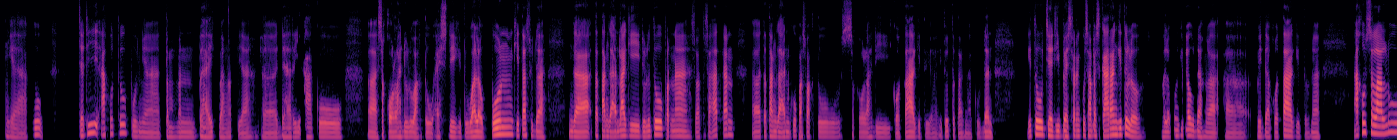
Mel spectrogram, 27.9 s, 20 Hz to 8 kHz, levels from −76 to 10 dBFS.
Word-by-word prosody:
Ya, 100 -2 -5 0.3
aku 135 +8 -9 0.9
jadi 120 +8 0 0.3
aku 140 +3 -1
tuh 180 0 0
punya 105 -3 -5 0.4
temen 100 -1 -5 0.3
baik 100 -2 -1
banget 95 +1 -6 0.2
ya, 90 - -3 0.4
eee, 90 0 -5
dari 95 -1 -4 0.2
aku, 100 0 -4 0.9
eee, 100 -1 +3
sekolah 105 -1 +1
dulu 105 0 -1
waktu 95 +2 -7 0.3
SD - - -5 0.2
gitu, - - -7
walaupun 105 +8 +6 0.3
kita 125 +1 +2
sudah 110 -3 +2 0.6
nggak 105 -2 +6 0.2
tetanggaan 110 -2 +2
lagi. 120 0 +4 0.2
Dulu 105 +1 0
tuh 145 0 +7
pernah 115 -1 +1
suatu 100 +5 -6
saat 125 +2 +1
kan, 135 +2 +4 0.5
eee, 105 +2 0
tetanggaanku 105 -1 0
pas 105 - 0
waktu 100 +1 -9 0.6
sekolah 100 -1 -6
di 95 - -7 0.3
kota 90 +2 -2 0.2
gitu 95 0 -12
ya 95 - -10
itu 90 +4 -7
tetanggaku, 90 -1 -9
dan 105 0 +2 0.8
itu 115 +5 -1 0.2
jadi 115 -2 +4
best 115 -3 +2
friend-ku 115 +2 0
sampai 115 +1 +3
sekarang 120 +4 +7
gitu 145 +2 +1
loh. 105 -3 +3 0.5
Walaupun 100 +3 -4
kita 125 0 -3
udah 105 -2 -1
nggak, 95 -2 -1 0.2
eee, 95 -1 -7 0.3
beda 105 -1 -3
kota 100 +5 +2 0.2
gitu. 95 -2 -12
Nah, 95 0 -3 0.7
aku 130 +10 +4
selalu, 165 0 +7
105 Hz, 135 wpm, -25 LUFS, 95-115 Hz, 0.9 s, tuh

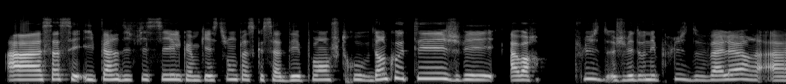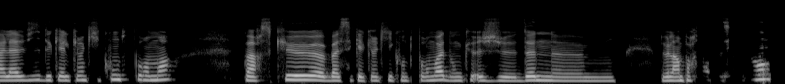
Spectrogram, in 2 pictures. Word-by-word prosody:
Ah, 215 +1 +10
ça 230 +1 +1
c'est 220 -4 +2
hyper 220 +1 +3
difficile 220 +1 -1
comme 200 -2 0
question 205 +3 -1
parce 215 -2 -3
que 205 - -4
ça 190 -2 0
dépend, 195 +4 +2
je 210 - -7
trouve. 215 -3 -3
D'un 220 +6 +4
côté 265 -1 +3
je 210 -4 -1
vais 210 -2 +2 0.2
avoir 205 +1 +4 0.3
plus 255 -2 -2
de 195 - -3
je 185 +1 -4
vais 205 - +3
donner 210 +1 0
plus 230 +2 -7
de 200 0 -7
valeur 215 +4 +3 0.2
à 185 0 0
l'avis 190 +2 -2
de 195 0 -6
quelqu'un 190 +1 -6
qui 190 -1 -14
compte 225 +3 -6
pour 205 -2 -5
moi 210 +3 -3 0.7
parce 180 -2 -3
que, 205 -2 +2
heu, - - -2
bah, 180 0 -3
c'est 180 +2 -14
quelqu'un 180 0 -6
qui 185 - -11
compte 175 -1 -13
pour 180 - -9
moi 200 +2 0
donc, 175 -3 -9
heu, - - -4
je 170 0 -5
donne, 185 +2 -1
hem, 165 -1 -8 0.4
de 175 - -7
l'importance 185 +3 -5
conséquence. 220 +5 -6
200 Hz, 200 wpm, -23 LUFS, 185-220 Hz, 0.7 s, Ah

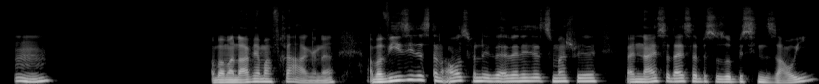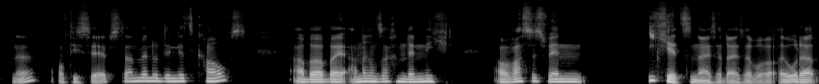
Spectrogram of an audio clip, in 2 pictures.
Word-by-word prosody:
Mhm. 155 +3 -1 1.6
Aber 105 +1 +2
man 105 0 +3
darf 105 +4 +2
ja 130 - +2
mal 130 -1 +1
fragen, 110 -10 -6
ne? 95 +7 -4 0.3
Aber 120 +3 +4
wie 180 +5 +5
sieht 205 0 0
es 200 - -1
denn 170 -4 0
aus, 165 +5 -1
wenn 155 -1 +1
du 150 -2 +1
we 140 -1 +1
wenn 145 - +3
du 155 - +3
jetzt 155 -1 -2
zum 150 -2 -2
Beispiel 150 0 +1 0.3
beim 120 +1 +1
Nicer 145 +6 0
Dicer 140 0 +1
bist 130 -1 -7
du 125 - -2
so 120 - +2
'n 115 - -7
bisschen 125 -3 -3
saui, 100 - -3
ne, 120 - -3 0.2
auf 100 - -6
dich 95 -2 -6
selbst 110 +8 -3
dann, 145 +2 +1
wenn 155 0 +3
du 150 - +3
den 145 0 +1
jetzt 150 0 -2
kaufst. 150 +6 -1 0.4
Aber 115 +3 +4
bei 110 0 +3
anderen 130 +4 +3
Sachen, 135 0 -1
dann 120 +2 +3
nicht. 130 -1 -2 0.4
Aber 105 +1 +1
was 140 +3 +1
ist, 150 -1 -3
wenn 125 -1 +2 0.6
ich 185 -1 +1
jetzt 120 -3 +5
'n 100 - +3
Nicer 90 0 -1
Dicer 85 +1 -2
brau 85 +1 -3
äh, 95 - -1
oder 105 +1 +3
130 Hz, 215 wpm, -23 LUFS, 105-150 Hz, 1.6 s, wie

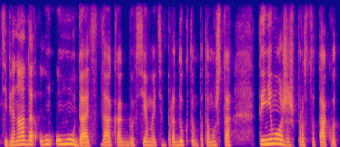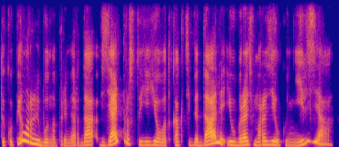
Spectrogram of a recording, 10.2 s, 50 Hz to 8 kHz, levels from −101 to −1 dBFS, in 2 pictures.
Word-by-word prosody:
Тебе 185 - -3
надо 215 +2 +3
у 220 +4 -1
уму 230 +1 +3
дать, 160 -2 +1
да, 170 0 0
как 175 -1 -4
бы, 170 - -6
всем 180 -1 -3
этим 170 +1 -10
продуктам, 175 +2 -4
потому 170 +1 -6
что 180 -1 -3 0.4
ты 220 - +5
не 240 - +5
можешь 225 -10 +1
просто 180 -1 -7
так. 165 -2 -1
Вот - - -8
ты - - -5
купил 420 -1 +4
рыбу, 225 - +2
например, 160 +2 -8
да, 185 +4 +2
взять 175 +4 +4
просто 230 -6 -4
ее, 185 +1 -2
вот, 165 -1 -5
как 185 -1 -5
тебе 175 0 -4
дали, 195 - +5
и 190 - -1
убрать 190 +2 +2
в - - -16
морозилку 195 +1 -2
нельзя. 225 - -1
185 Hz, 210 wpm, -25 LUFS, 170-215 Hz, 0.4 s, ты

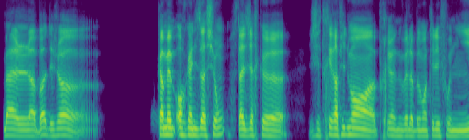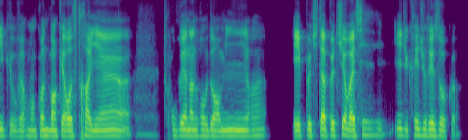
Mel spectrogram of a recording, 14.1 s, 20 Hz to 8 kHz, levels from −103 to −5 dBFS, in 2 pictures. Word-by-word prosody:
Ben, 135 -1 +2 0.2
là-bas 125 +4 +1
déjà? 130 +1 -3 0.4
Heu. - - -18 1.0
Quand 150 - +7
même, 150 -1 +7
organisation. 145 +1 +2
C'est-à-dire 135 0 +1
que 130 -4 +2 0.4
j'ai 125 +3 -10
très 140 +5 -3
rapidement 145 -4 +4
pris 135 - -8
un 135 - -1
nouvel 125 0 -3
abonnement 120 0 -2
téléphonique, 125 -1 -3
ouvert 115 0 -7
mon 120 -1 -6
compte 125 0 -1
bancaire 125 +1 0
australien. 125 0 0
heu, - - -14 0.5
trouvé 130 +1 -5
un 130 - +1
endroit 125 0 -2
où - - -4
dormir 125 +1 -2 0.4
et 120 - +4
petit 125 0 -4
à 135 - +7
petit, 130 +3 -1
on 145 - +3
va 125 - +6
essayer 135 +2 -5
de 135 -2 -4
créer 140 +3 -3
du 135 0 -4
réseau, 130 -2 -1
quoi. 145 - -16
130 Hz, 170 wpm, -24 LUFS, 125-135 Hz, 1.0 s, Quand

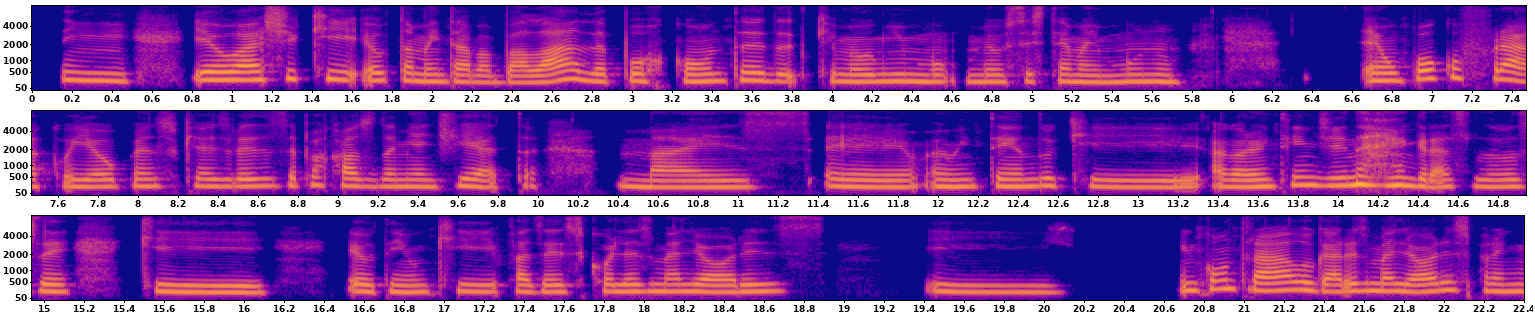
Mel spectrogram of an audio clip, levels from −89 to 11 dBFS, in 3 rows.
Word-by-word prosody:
Sim. 235 -3 0 0.3
Eu 255 0 +6
acho 260 +3 +5
que 275 -2 -2
eu - - +2
também 235 -3 0
estava 205 -2 -1
abalada 200 +6 +3
por 215 0 -2
conta 225 +3 +1
do 215 -2 -2
que 220 - -9
meu 210 -1 +2
mimo 215 -1 0
meu 205 0 -2
sistema 210 0 -4
imuno 200 +1 -1 0.9
é 235 - +3
um 235 0 +2
pouco 290 +5 +3
fraco 255 -8 +1
e 205 - +1
eu 205 0 0
penso 215 +1 -5
que, 225 - -5
às 215 0 -1
vezes, 220 +2 -1
é 235 - -3
por 250 0 -5
causa 220 -3 0
da 210 - -1
minha 205 0 -1
dieta, 200 -1 -3 0.4
mas, 195 -2 -2
eh, 200 -2 +1
eu 210 -1 +1
entendo 215 +2 0
que 195 -3 -2
agora 200 0 +2
eu 205 - +4
entendi, 240 +2 0
né, 270 - +9 0.2
graças 210 -1 0
a 205 - -1
você, 210 -1 0 0.3
que 190 -3 +1 0.4
eu 210 - +1
tenho 200 -1 -2
que 200 +1 -4
fazer 200 -1 0
escolhas 210 +1 -1
melhores 210 +1 0 0.5
e 195 -2 -3 0.6
encontrar 245 -2 +3
lugares 225 -2 +2
melhores 225 +2 +2
pra 225 -3 -4
210 Hz, 155 wpm, -20 LUFS, 200-230 Hz, 0.9 s, né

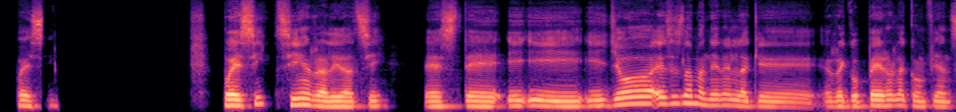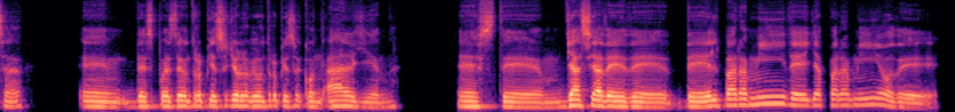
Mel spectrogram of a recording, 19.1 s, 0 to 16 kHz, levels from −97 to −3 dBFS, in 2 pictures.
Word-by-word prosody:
Pues 140 -2 0
sí. 145 -1 -19 1.6
Pues 150 -1 +8
sí, 185 +4 -2
sí, 170 -1 +1
en 165 -3 +3
realidad, 130 -2 +4
sí. 135 +1 -4 0.3
Este, 130 0 0
Y 145 0 0
y 135 -3 +2 0.2
y 150 - -4
yo 190 +6 +4
esa 190 +1 +2
es 200 - -5
la 210 -1 +3
manera 160 -5 -1
en 150 -1 -1
la 135 -2 0
que 125 -4 -5
recupero 140 +3 +1
la 150 -1 -3
confianza. 130 -1 -4 0.5
Eh, 130 -2 -1 0.2
después 130 +2 -2
de 140 - +3
un 135 - 0
tropiezo, 140 0 -2
yo 145 0 +2
lo 140 0 +1
veo 135 - +1
en 135 - +1
un - - -3
tropiezo 145 0 -5
con 130 -2 -3
alguien. 125 -3 -3 0.6
Este, 125 -3 -2 0.2
ya 150 +3 +4
sea 145 0 +5
de 135 -2 +3
de 120 -3 -1
de 130 0 0
él 145 +1 0
para 160 +1 +1
mí, 195 +3 -1
de 165 -3 0
ella 155 0 -3
para 160 +1 -5
mí, 165 +2 -6
o 140 -5 -2
de 110 -4 -5
135 Hz, 160 wpm, -22 LUFS, 130-150 Hz, 1.6 s, Pues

